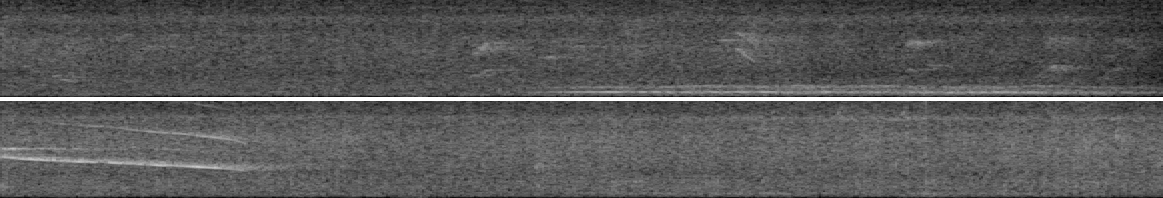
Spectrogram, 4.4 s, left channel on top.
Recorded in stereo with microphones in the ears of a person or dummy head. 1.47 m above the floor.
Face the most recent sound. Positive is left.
No sound to turn to.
